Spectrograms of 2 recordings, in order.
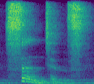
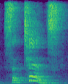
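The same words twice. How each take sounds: First: The stress is on the first syllable. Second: The stress is on the second syllable.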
